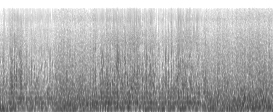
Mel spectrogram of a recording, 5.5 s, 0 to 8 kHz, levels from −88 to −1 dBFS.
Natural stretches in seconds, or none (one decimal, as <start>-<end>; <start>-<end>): 1.1-1.9; 4.1-5.5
